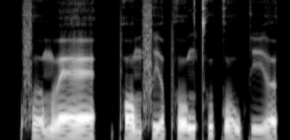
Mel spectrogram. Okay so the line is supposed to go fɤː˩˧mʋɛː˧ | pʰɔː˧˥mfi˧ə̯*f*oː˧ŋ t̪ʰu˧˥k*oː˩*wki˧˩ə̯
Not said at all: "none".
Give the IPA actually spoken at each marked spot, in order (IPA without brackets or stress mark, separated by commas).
pʰ, oː˩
